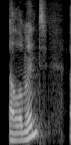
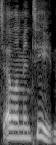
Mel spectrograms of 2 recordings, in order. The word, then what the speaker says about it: LMNT: I say horrible marketing because it's spelled L-M-N-T and pronounced Element, which is actually really dope, but I started off like, oh, it's Element T. Like, no, bro, it's Element.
